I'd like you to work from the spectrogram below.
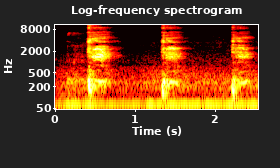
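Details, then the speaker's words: Adult coughing after inhaling smoke from an herb burned in a cup, shown as a "healing cough": three short, harsh bursts in a quiet room, each with a throat-clearing quality. "bibler and the cough is the purify the mucus from the holy body from the Earth's the fire"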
